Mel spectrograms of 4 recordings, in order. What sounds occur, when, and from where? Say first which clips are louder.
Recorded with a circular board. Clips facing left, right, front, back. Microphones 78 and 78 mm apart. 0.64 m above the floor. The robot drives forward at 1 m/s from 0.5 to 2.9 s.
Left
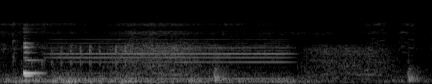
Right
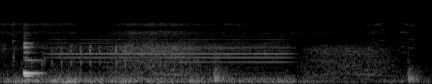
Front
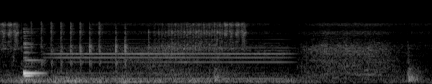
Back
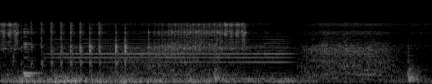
0.2 s a cowbell: left 1 dB, front 18 dB; 5° left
